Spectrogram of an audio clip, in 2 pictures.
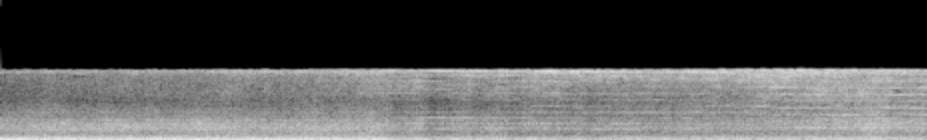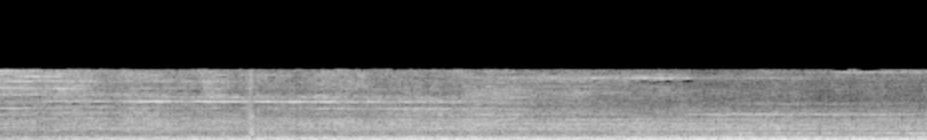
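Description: CSX intermodal freight train's double-stack well cars rolling past at close range: steady rumble of steel wheels on rail, easing a little about two seconds in. Faint high wheel squeal joins from about four seconds in.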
